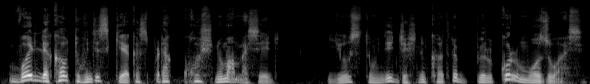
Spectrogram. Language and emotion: Kashmiri, happy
